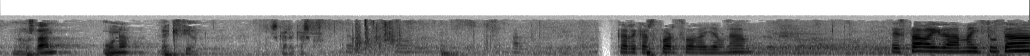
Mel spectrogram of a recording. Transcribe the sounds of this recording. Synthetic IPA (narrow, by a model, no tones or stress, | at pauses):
nozðan | unabeksion | eskerikasko | skerikasko̞aɾt͡suaɣajawna | e̞st̪aβajðaːmajt̪ut̪a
